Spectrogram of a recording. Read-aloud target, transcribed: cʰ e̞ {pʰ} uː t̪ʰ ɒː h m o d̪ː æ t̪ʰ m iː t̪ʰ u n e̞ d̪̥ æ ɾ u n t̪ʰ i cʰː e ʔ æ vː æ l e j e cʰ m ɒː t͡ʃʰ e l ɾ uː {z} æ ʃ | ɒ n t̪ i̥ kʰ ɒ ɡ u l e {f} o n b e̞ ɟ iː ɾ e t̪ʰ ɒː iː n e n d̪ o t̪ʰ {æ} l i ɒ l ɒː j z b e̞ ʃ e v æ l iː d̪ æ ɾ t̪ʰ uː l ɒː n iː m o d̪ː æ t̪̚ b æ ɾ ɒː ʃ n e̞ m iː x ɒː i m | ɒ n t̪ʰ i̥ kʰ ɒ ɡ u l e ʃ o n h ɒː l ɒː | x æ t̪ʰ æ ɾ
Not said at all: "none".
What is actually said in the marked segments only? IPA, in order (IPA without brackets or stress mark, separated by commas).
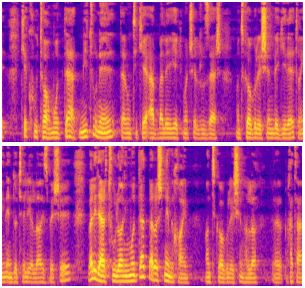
kʰ, z, ʃ, e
